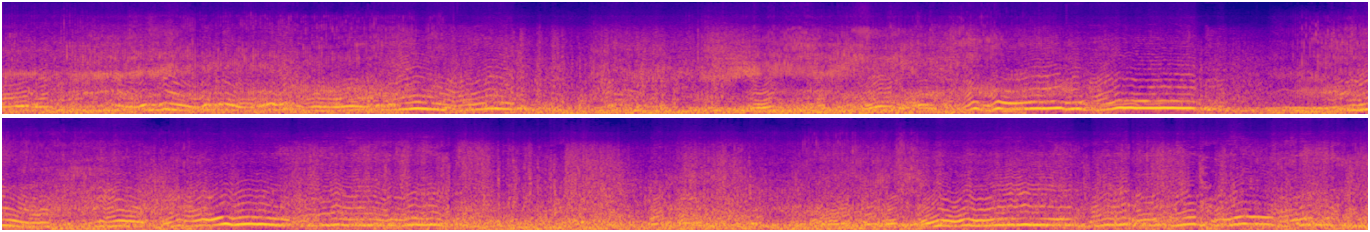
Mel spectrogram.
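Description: Motocross bike engine ridden hard, its revs rising and falling again and again as the rider works the throttle and gears, with wind rushing over the onboard microphone.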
